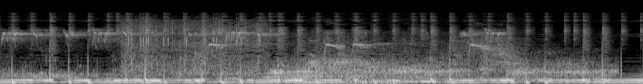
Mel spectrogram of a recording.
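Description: Soundtrack music: electronic music with steady sustained bass notes and a regular percussive beat, with short chirping glides high above.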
